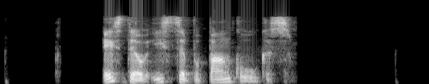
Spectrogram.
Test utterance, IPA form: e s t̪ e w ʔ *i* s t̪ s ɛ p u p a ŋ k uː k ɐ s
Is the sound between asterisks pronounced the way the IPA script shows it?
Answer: yes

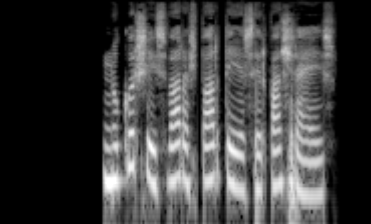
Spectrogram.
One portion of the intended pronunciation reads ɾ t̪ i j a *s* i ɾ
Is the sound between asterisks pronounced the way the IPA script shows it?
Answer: yes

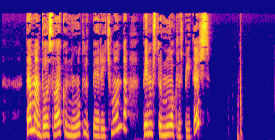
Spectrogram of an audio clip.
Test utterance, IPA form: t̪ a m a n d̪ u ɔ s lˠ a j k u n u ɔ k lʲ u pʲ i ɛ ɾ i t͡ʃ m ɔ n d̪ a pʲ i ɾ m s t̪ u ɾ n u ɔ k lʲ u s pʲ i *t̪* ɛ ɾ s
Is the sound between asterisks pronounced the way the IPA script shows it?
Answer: yes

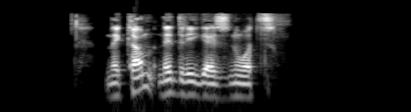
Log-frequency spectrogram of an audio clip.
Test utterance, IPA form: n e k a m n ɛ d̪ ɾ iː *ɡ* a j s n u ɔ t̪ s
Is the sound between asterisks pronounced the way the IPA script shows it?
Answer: yes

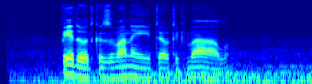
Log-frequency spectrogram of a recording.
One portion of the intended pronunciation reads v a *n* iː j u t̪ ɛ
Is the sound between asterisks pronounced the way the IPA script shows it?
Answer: yes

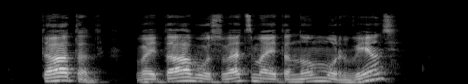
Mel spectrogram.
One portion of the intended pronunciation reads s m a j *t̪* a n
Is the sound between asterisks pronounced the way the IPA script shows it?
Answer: yes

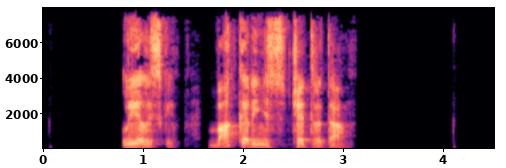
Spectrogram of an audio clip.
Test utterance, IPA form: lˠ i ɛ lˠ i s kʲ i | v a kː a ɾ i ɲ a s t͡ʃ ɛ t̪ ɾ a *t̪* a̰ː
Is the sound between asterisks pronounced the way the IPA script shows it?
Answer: yes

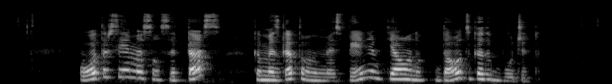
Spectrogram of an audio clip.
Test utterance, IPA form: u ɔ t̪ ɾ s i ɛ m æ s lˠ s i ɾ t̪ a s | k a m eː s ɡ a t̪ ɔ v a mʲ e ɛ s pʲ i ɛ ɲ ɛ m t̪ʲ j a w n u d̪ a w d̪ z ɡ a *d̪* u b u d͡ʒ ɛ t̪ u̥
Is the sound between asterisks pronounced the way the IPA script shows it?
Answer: yes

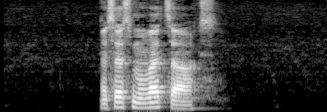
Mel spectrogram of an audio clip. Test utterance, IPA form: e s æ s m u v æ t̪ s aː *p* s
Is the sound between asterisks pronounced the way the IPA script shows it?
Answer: no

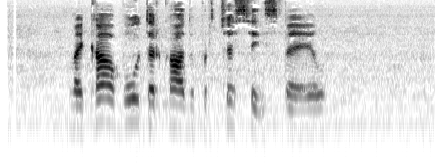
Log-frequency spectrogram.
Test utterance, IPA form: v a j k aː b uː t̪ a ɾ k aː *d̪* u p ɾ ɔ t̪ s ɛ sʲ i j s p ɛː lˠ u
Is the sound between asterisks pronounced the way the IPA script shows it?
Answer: yes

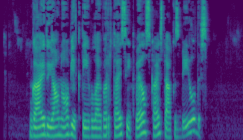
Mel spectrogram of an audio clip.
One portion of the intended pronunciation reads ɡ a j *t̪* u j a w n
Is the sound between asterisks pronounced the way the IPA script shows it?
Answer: no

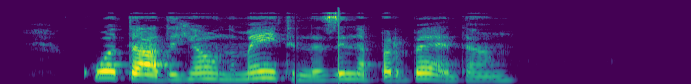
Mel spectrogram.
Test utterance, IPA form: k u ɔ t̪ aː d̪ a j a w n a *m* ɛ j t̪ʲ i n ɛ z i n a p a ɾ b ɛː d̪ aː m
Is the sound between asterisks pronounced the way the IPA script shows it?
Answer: yes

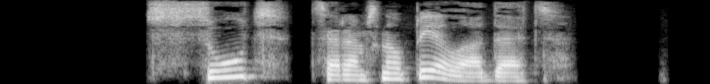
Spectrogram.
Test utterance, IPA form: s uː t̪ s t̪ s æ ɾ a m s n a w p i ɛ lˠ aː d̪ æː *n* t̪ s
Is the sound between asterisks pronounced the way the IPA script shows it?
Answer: no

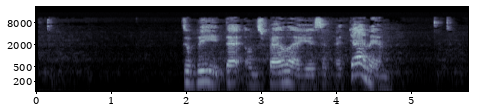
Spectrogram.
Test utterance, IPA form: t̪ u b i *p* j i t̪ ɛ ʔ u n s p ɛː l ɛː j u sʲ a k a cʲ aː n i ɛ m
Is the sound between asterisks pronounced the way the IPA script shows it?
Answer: no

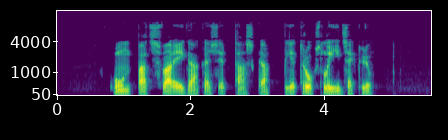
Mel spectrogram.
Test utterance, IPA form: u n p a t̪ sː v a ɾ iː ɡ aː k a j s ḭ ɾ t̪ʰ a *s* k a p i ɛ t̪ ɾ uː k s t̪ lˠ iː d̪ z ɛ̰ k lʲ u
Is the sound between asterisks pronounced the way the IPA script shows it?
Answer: yes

